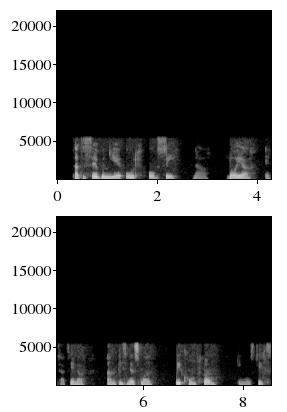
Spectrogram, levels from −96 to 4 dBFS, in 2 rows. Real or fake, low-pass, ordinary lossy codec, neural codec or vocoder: real; 5.4 kHz; none; none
